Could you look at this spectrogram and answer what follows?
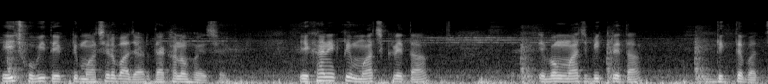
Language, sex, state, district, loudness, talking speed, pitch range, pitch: Bengali, male, West Bengal, North 24 Parganas, -18 LUFS, 125 wpm, 110-135 Hz, 125 Hz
